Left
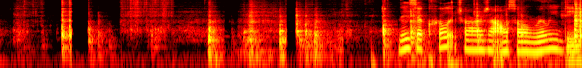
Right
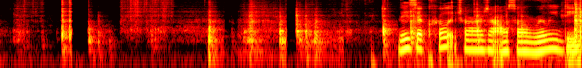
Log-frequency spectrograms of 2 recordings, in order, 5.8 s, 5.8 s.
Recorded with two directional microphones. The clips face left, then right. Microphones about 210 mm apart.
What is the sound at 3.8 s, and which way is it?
Speech, 25° right (ahead or behind).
